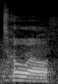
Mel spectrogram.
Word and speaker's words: Toel: I'm going to go with the first one I ever made, Toel. His name's kind of funny because the way it looks like it's spelled, it's just towel with an L at the end.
